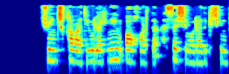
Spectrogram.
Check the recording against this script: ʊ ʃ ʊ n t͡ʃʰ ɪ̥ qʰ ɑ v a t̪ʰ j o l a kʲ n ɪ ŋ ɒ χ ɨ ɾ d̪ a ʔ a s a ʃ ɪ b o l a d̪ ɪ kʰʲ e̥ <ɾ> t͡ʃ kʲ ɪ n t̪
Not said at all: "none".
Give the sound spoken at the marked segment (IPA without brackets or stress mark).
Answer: none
